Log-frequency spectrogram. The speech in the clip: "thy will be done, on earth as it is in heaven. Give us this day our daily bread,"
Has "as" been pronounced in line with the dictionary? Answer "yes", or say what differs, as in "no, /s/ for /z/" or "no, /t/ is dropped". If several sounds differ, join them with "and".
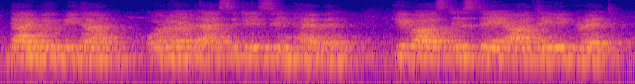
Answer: no, /s/ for /z/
